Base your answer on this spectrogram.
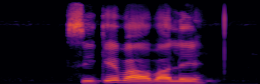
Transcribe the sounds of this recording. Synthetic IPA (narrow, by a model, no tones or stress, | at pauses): sɪkʼɪβabalɪ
